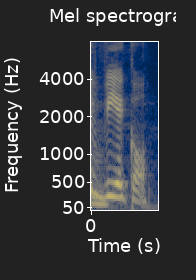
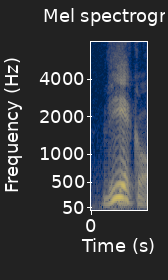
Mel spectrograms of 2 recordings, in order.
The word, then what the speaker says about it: vehicle: How do you guys say vehicle? Vehicle. Vehicle. What? My dad says vehicle. Hard h.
